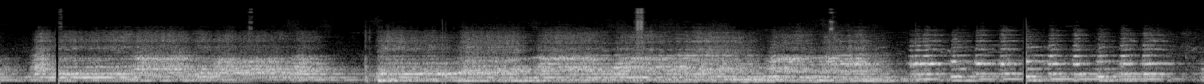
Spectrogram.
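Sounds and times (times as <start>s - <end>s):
voices singing: 0.0s - 9.8s
brass band playing: 9.0s - 12.0s.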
